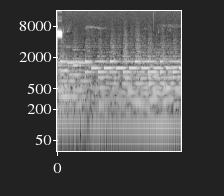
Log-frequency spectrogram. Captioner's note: loud bird chirping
